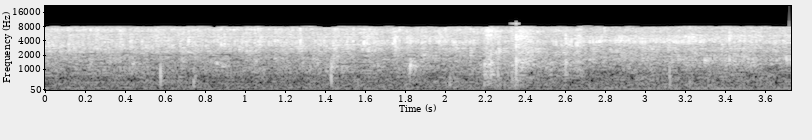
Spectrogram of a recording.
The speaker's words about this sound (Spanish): Este agua es como un bello surtidor, pues sale a presión, baña todo el alrededor de la fuente, que es un bonito jardín, bastante bien cuidado, donde hay plantas.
